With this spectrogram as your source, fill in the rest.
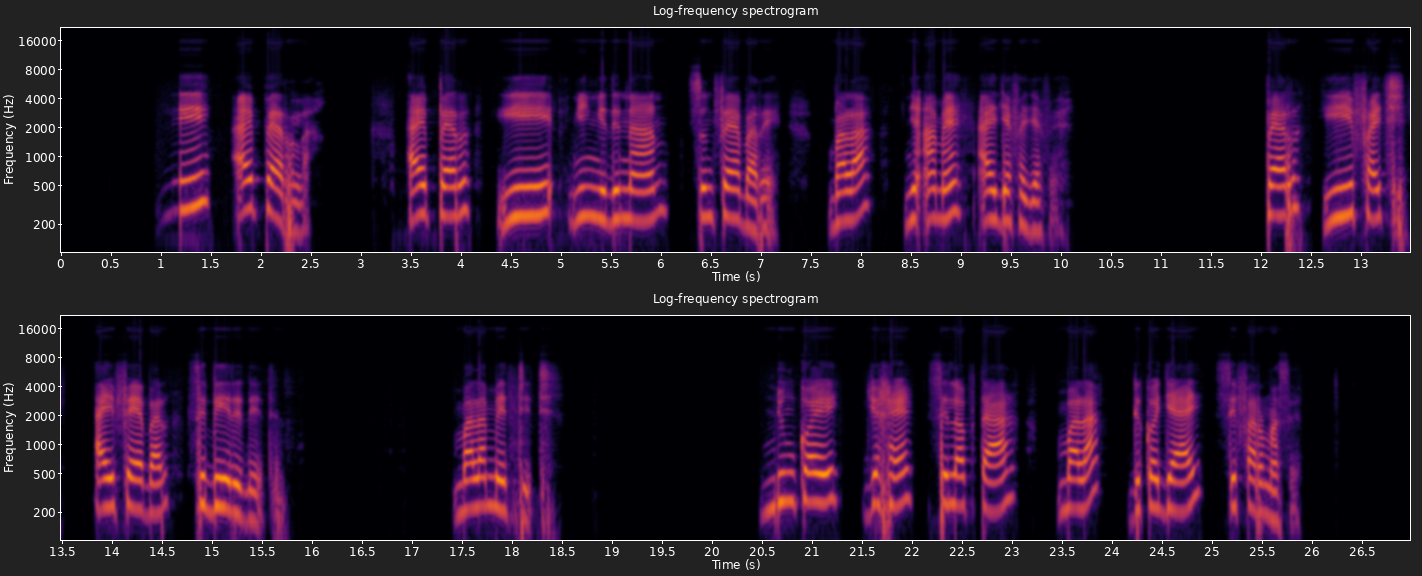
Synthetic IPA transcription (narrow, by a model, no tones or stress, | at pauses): li | a̰jpɛɾla̰ | ajpɛɾ | jiɲiɲudinaːn | sunfɛbɐɾḛ | mbɐla | ɲiʔɐmea̰jɟɐfeɟɛfḛ | pɛɾ | jifɐc | ɐjfɛbɐl | sibiːɾinit | mbɐlɐmetːit | ɲuŋkɔj | ɟɔxɛ | silɔptaː | mbɐlɐ | dikɔɟaːj | sifɐɾmasḭ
